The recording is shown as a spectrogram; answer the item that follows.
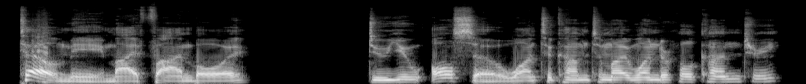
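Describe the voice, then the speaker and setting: In a put-on character voice, a man speaks very slowly at a fairly low pitch, with very wide pitch swings and very even loudness. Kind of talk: audiobook reading.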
